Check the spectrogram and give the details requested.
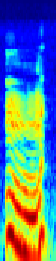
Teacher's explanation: letter its name is m the sound we make is um it is a voiced sound it is a consonant sound and it is a nasal sound that goes through our nose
